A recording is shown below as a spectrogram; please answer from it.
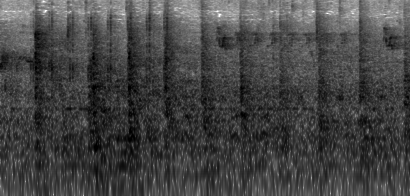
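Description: A common myna gives a rapid jumble of harsh, rasping chacks and clicks, about two a second, mixed with short high whistled notes.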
